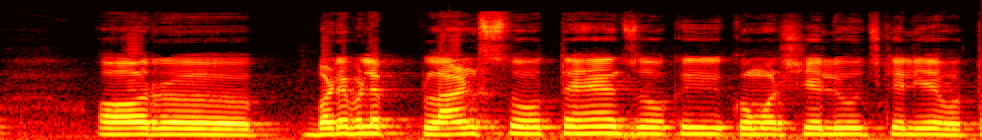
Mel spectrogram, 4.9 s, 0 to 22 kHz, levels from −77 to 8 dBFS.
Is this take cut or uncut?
uncut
